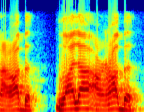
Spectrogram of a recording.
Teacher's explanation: عین کو حمزہ کی آواز نہیں نکالنی، عین کی آواز سے ہی پڑھا جائے گا۔ عین اور ہا یہ دونوں ایک ہی جگہ سے ادا ہوتے ہیں، یعنی ایک سائڈ سے عین، دوسری سائڈ سے ہا پڑھا جاتا ہے گلے کے درمیان سے، اس چیز کا آپ نے خاص خیال رکھنا ہے۔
